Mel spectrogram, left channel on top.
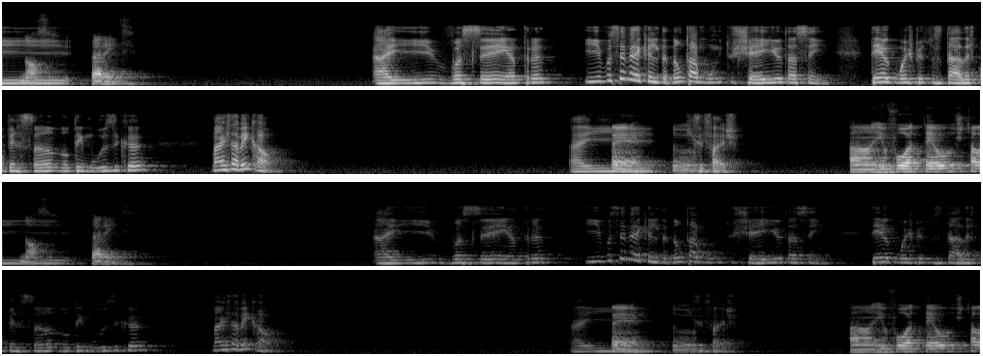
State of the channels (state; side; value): quieter; right; 12.9 dB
